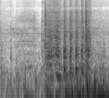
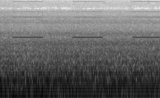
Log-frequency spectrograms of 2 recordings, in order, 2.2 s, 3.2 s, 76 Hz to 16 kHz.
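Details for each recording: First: 2008 Toyota Tacoma 4.0L that died on the highway, no codes, restarts but dies after seconds: engine cranks, catches and runs unevenly with surging revs, kept alive by feathering throttle, dying when held steady. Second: 2008 Toyota Tacoma 4.0L that died on the highway and stalled about 2 seconds after each restart, now running with the resistor in a connector jumped by a wire: steady, even idle with no stumble, reversing beeper nearby. Normal idle after the fix.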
